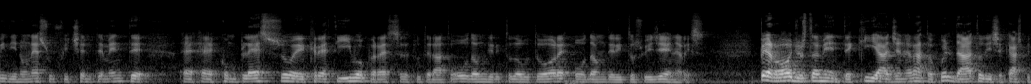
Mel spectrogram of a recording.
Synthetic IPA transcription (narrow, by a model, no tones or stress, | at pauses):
wind̪inonɛsːufːit͡ʃent̪ement̪e | ɛkomplɛsːoekːɾeat̪iːvopeɾɛsːeɾet̪ut̪elaːt̪oːd̪aund̪iɾit̪ːod̪awt̪oːɾeʔod̪aund̪iɾit̪ːosuid͡ʒɛːnḛɾḭs | peɾɔd͡ʒust̪ament̪ek̟iad͡ʒeneɾaːt̪okweld̪aːt̪od̪iːt͡ʃekaspi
